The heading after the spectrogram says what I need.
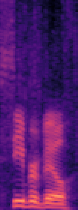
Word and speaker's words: Sevierville: Trey, where's Sevierville? Sevierville? However you fucking pronounce it. Is it S-E-V-E-I-R? It's S-E-V-I-E-R-ville.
